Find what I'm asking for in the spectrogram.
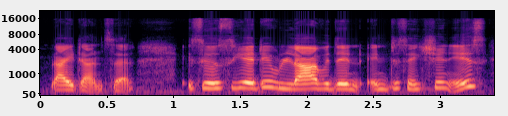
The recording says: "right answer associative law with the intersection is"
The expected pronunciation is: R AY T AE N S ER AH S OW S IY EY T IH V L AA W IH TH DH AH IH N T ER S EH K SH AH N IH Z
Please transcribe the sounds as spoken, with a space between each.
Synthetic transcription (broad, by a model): R AY T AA N S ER AH S OW S IY EY T IH V L AA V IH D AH IH N T ER S EH K SH AH N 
